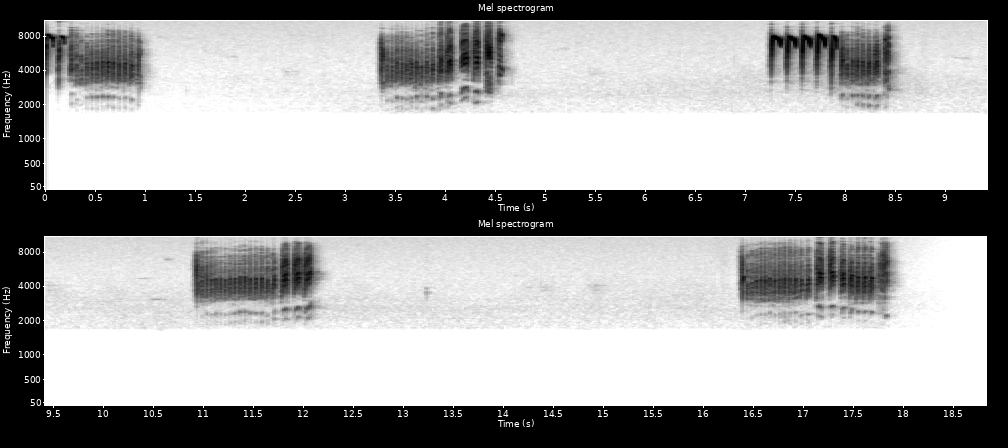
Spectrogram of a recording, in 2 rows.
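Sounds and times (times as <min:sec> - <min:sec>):
Eurasian blue tit Cyanistes caeruleus harsh buzzy churring calls: 0:00.0 - 0:01.0, 0:03.3 - 0:04.6, 0:07.2 - 0:08.5, 0:10.9 - 0:12.2, 0:16.4 - 0:17.9.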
